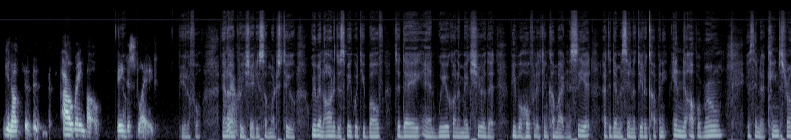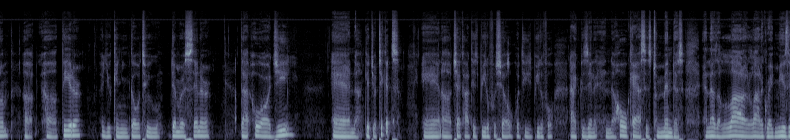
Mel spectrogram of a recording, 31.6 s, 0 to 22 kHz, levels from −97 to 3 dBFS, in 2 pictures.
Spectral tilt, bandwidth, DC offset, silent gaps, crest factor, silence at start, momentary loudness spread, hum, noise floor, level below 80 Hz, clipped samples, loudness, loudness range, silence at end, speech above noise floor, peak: -5.5 dB/octave; 16 kHz; under 0.1%; none; 26 dB; 0.05 s; 14 LU; none; -73 dBFS; -68 dBFS; under 0.1%; -34 LUFS; 7 LU; 0 s; 39 dB; -8 dBFS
